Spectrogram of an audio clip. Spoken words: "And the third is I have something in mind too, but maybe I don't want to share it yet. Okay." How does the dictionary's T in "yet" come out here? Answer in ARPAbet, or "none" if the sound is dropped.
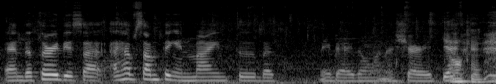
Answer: none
